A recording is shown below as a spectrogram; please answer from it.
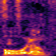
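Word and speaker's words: Fowey: Oh, do you say that Foy? Fowie, is Foy. It's spelled Fowie.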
